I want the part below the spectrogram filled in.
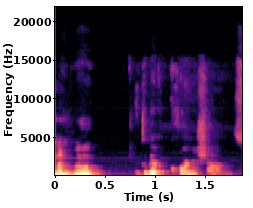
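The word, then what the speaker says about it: cornichons: pickles so and you called them who they're cornon cornishon I'm not going to have you spell that c r n i c h o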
